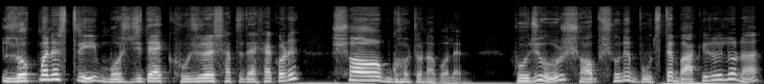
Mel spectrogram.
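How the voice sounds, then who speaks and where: A man's voice: a little high, very animated, moderate pace. A man narrating a scripted horror tale for a cartoon.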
